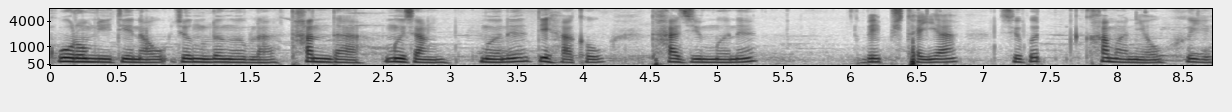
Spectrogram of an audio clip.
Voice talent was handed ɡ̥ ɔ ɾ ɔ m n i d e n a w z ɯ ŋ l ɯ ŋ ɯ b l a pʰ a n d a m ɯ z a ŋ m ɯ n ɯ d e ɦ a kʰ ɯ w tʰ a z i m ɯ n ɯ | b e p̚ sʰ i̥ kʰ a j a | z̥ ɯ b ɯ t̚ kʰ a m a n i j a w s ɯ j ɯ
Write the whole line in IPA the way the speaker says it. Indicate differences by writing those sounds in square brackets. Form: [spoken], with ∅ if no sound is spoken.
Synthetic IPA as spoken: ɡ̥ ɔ ɾ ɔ m n i d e n a w z ɯ ŋ l ɯ ŋ ɯ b l a [tʰ] a n d a m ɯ z a ŋ m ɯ n ɯ d e ɦ a kʰ ɯ w tʰ a z i m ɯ n ɯ | b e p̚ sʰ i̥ [tʰ] a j a | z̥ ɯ b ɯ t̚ kʰ a m a n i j a w [h] ɯ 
